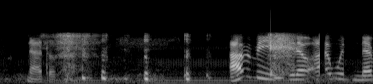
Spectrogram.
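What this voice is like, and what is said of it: Usual voice. Nothing is said of it.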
